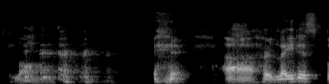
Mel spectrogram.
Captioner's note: Colson laughs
